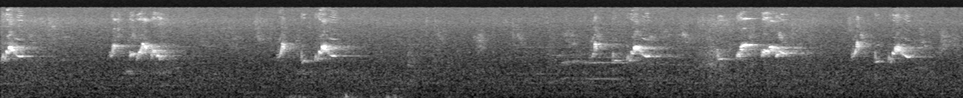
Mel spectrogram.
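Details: Red-whiskered bulbul near a decoy fighting trap: bright slurred whistled phrases of three or four notes, repeated in bursts about every one to two seconds over a quiet outdoor background.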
